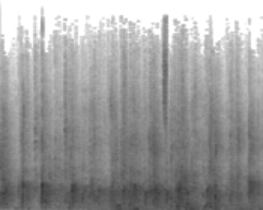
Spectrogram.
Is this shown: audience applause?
yes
